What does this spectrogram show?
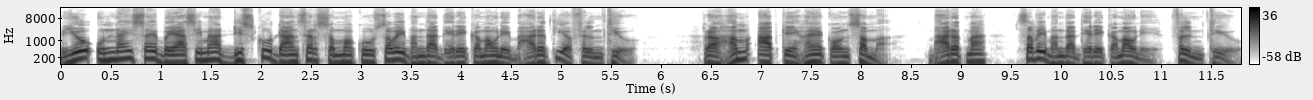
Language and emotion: Nepali, neutral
